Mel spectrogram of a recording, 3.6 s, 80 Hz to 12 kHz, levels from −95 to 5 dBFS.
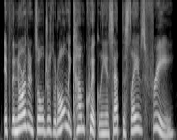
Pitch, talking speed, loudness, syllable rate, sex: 250 Hz, 220 wpm, -18 LUFS, 5.3 syllables/s, female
